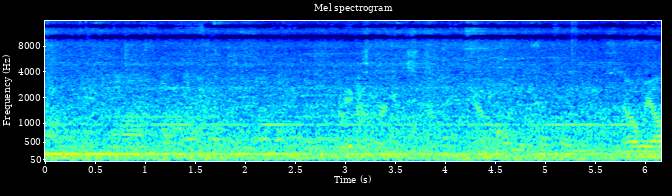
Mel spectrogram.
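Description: Hawker-centre ambience: a steady mechanical hum from fans and ventilation under faint background chatter of diners.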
